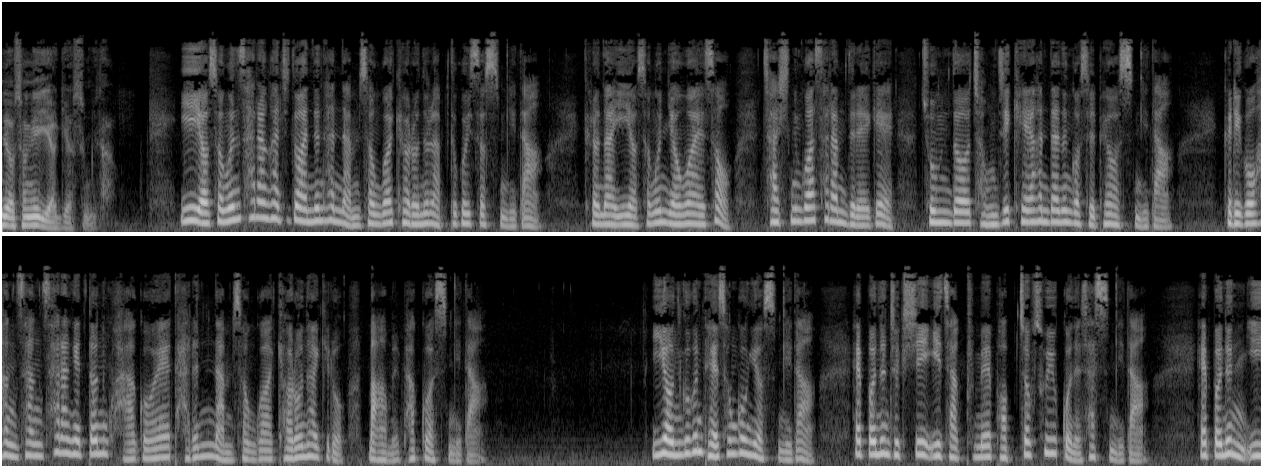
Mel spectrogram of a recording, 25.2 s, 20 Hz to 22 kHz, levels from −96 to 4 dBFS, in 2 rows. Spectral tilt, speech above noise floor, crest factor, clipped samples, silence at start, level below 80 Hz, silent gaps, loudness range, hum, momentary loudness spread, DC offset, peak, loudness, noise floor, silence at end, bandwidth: -5.5 dB/octave; 34 dB; 20 dB; under 0.1%; 0 s; -62 dBFS; none; 4 LU; none; 11 LU; under 0.1%; -8 dBFS; -28 LUFS; -62 dBFS; 0 s; 13 kHz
